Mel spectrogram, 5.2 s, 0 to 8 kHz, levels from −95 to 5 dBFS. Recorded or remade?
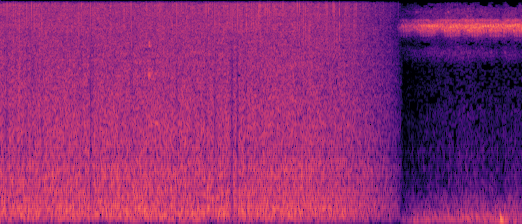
recorded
